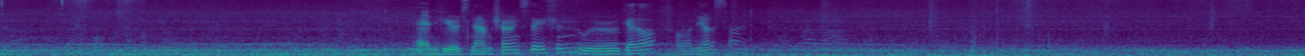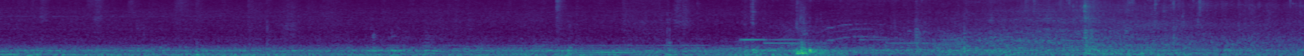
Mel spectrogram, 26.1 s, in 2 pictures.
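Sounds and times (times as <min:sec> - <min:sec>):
train cabin low rumble: 0:00.0 - 0:26.0
electronic chime tones: 0:20.4 - 0:22.4.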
